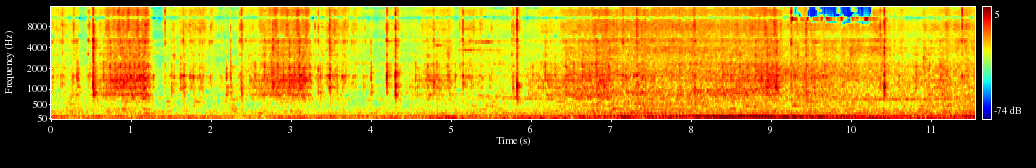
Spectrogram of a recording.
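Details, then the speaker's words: Honda GX35 brush cutter, model UAMK435T, customer reports no start, tank full: rapid even whirring on the recoil starter pull with no compression chuff; no compression at all, recoil starter to be checked first. "देखा आपने recoil starter खींचने पर कैसा साउंड आ रहा है। Recoil starter खींचने पर साउंड आ रहा है और कंप्रेसर बिल्कुल भी नहीं है मशीन में।"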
